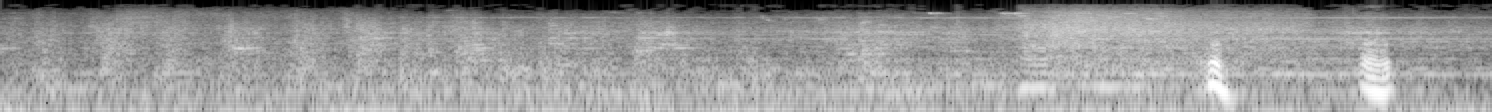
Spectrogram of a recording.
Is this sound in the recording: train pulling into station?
yes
